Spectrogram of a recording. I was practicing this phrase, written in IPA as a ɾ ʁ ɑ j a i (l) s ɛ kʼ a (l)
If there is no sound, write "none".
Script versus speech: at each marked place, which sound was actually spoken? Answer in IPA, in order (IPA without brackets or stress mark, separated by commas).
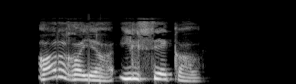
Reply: l, l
